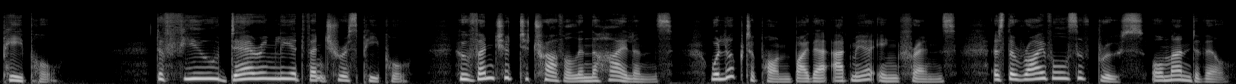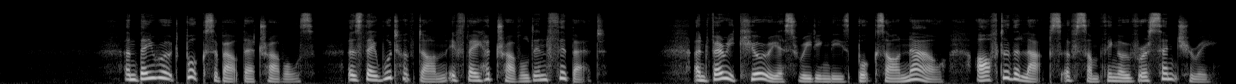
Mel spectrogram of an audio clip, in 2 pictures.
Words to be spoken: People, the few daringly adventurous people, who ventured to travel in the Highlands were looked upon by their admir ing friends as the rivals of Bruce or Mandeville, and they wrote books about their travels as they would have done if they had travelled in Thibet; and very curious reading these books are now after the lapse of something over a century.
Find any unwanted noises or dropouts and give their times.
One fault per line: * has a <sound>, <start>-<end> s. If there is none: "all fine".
all fine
